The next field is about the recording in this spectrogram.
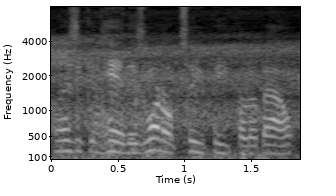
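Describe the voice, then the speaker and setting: A man's voice: high-pitched, fairly even intonation, rapid-fire. A man giving casual hands-on vlog commentary outdoors, as an amateur radio presenter. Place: outdoors on a windy high spot. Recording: windy outdoor recording, loud wind noise.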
